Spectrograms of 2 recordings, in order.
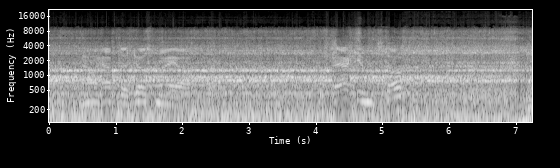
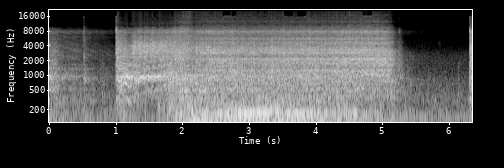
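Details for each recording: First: Ford F-100 351W V8 with C4, at idle about 750 rpm just after fitting a new carburetor with a thick gasket: low, steady, mostly smooth idle with faint unevenness; owner hears a slight miss, one side louder; smooth idle. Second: Ford F-100 351W V8, first start on a replacement carburetor with the idle screw set very low: catches, runs loud and uneven, then dies; owner suspects a big air leak or idle set too low, carb ports plugged; suspected vacuum leak.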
